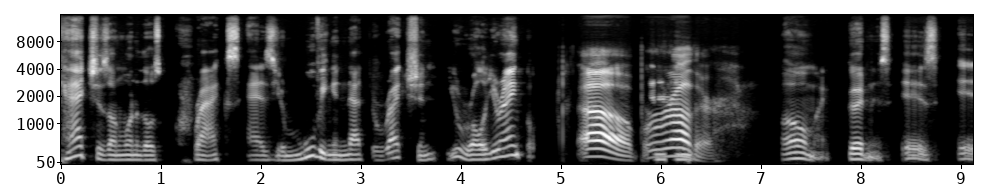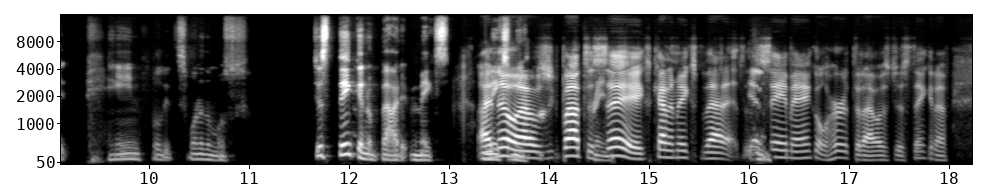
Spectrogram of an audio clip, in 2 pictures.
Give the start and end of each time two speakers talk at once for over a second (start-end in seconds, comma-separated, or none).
13.3-14.7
